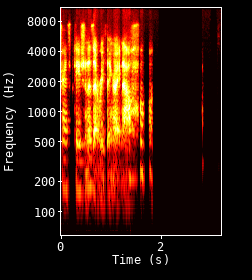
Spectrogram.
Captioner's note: giggles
